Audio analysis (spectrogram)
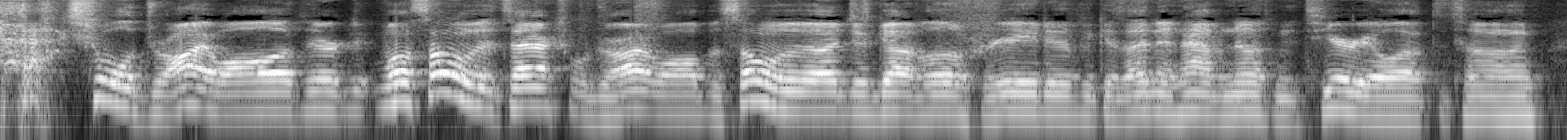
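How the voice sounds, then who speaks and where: Male vlogger, slightly high voice, halting and off-the-cuff, showing his gear on a handheld camera. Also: fairly bright tone. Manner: rambling, halting, thinking aloud. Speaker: video creator showing a home intercom and speaker system. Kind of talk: casual walkthrough vlog. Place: indoor garage workshop.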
